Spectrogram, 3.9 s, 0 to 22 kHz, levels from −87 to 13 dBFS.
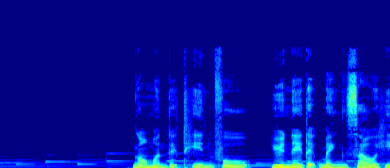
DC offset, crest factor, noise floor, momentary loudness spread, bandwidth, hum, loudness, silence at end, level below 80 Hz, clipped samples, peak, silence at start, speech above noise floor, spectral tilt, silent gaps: under 0.1%; 16 dB; -64 dBFS; 8 LU; 16 kHz; none; -33 LUFS; 0 s; -62 dBFS; under 0.1%; -16 dBFS; 1.35 s; 33 dB; -6 dB/octave; none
